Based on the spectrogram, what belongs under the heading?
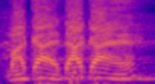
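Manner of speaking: ordinary talk, nothing marked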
